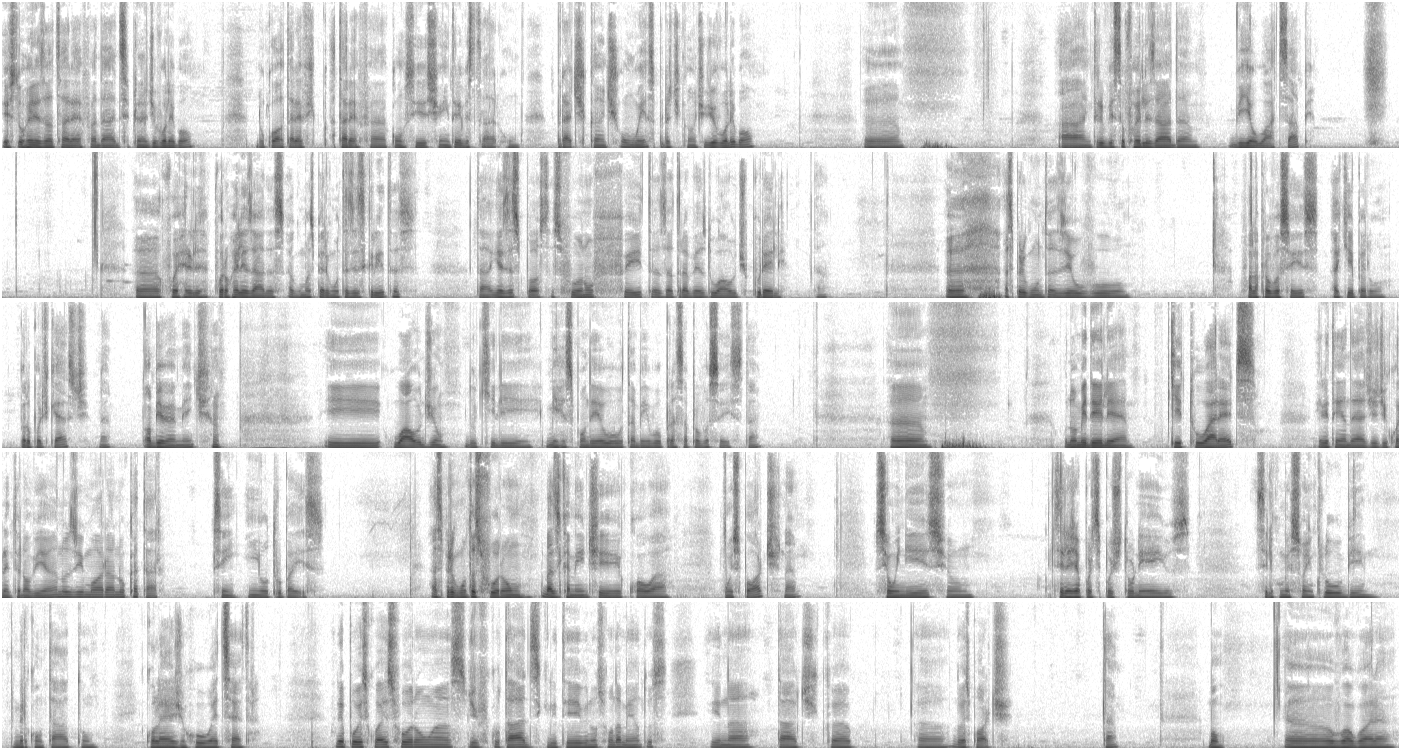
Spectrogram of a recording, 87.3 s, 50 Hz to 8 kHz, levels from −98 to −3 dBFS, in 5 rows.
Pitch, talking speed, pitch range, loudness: 115 Hz, 100 wpm, 110-120 Hz, -37 LUFS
